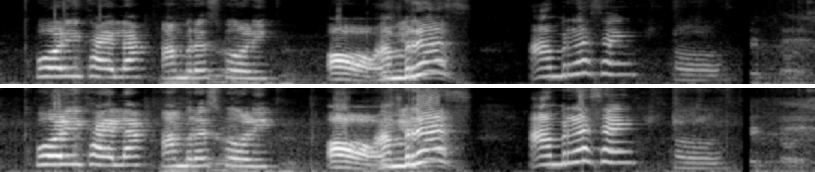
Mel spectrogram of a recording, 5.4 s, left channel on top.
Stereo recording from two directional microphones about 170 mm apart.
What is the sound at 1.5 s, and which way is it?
Speech, 30° right (ahead or behind).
